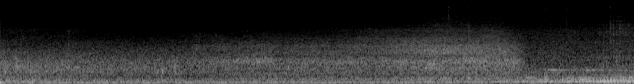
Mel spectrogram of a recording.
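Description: Road traffic passing: a steady wash of car tyre and engine noise, with one vehicle swelling louder from about two to five seconds in. It cuts off abruptly near the end and gives way to a lower, steady rumble.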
